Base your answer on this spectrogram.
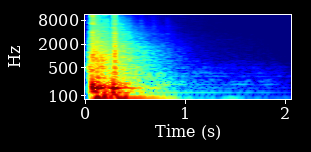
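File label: Door Bathroom Stall Close Close Up Hard; Household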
